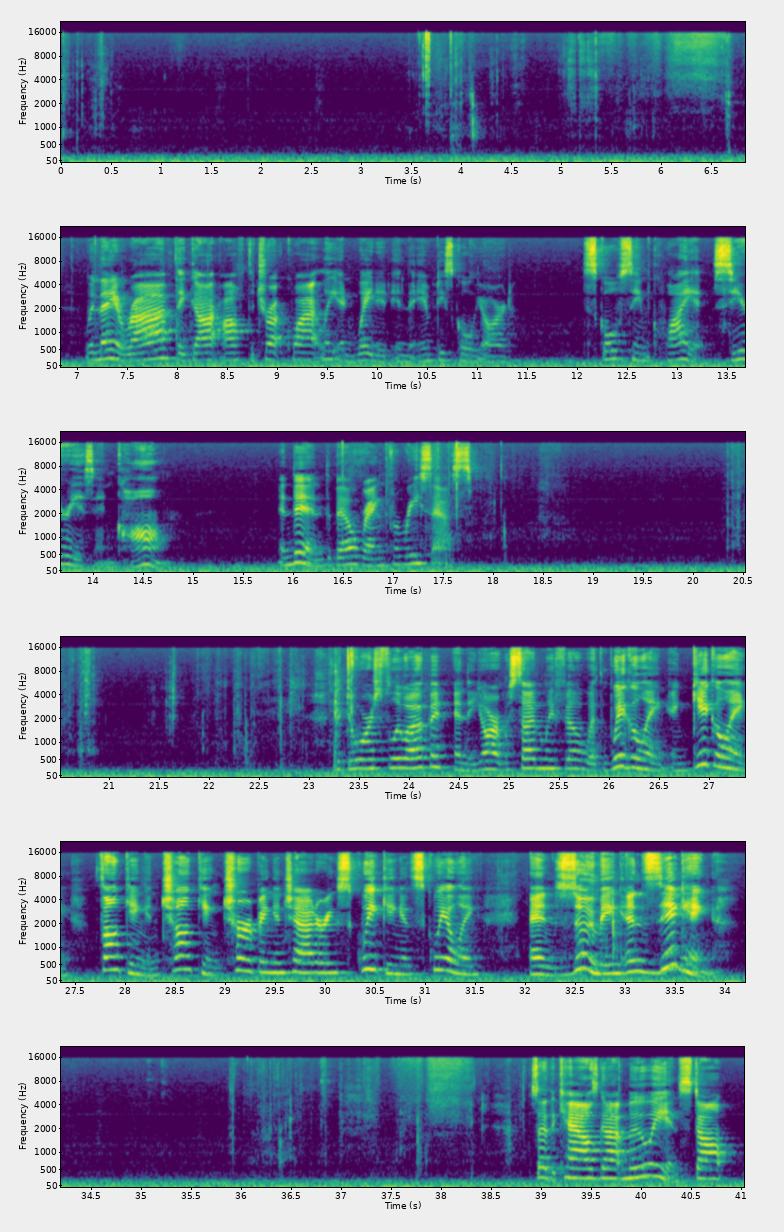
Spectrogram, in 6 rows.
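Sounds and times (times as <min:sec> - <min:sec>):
paper pages rustling: 0:00.0 - 0:00.6, 0:03.5 - 0:06.9, 0:20.3 - 0:23.5, 0:35.8 - 0:38.9
low room and microphone hum: 0:00.0 - 0:41.0.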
